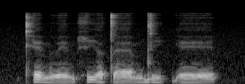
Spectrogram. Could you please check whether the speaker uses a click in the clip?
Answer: no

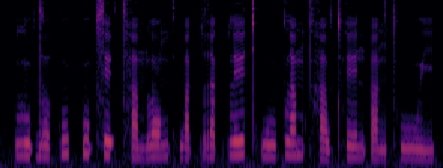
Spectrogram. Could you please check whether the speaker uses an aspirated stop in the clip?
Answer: yes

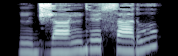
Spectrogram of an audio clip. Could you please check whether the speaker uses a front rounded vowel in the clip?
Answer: yes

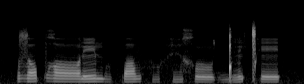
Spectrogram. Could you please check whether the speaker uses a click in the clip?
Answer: yes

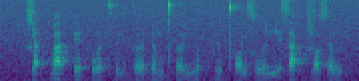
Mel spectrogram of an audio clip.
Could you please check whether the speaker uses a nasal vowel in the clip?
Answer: no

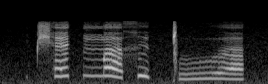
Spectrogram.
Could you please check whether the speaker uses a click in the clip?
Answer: yes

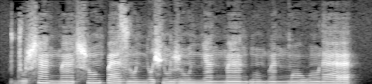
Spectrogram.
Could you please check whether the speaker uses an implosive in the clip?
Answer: no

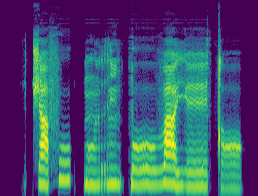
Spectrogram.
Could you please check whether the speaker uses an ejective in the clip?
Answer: no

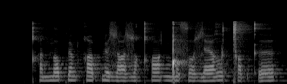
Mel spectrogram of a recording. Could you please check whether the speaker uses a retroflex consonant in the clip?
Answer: yes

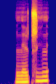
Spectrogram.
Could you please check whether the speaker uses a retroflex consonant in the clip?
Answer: yes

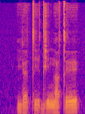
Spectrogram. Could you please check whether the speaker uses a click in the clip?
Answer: no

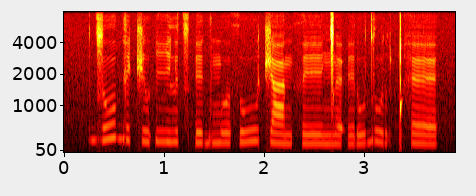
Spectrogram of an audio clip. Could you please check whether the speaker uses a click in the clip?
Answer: yes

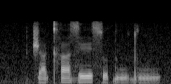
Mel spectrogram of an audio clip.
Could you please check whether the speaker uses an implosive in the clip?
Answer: yes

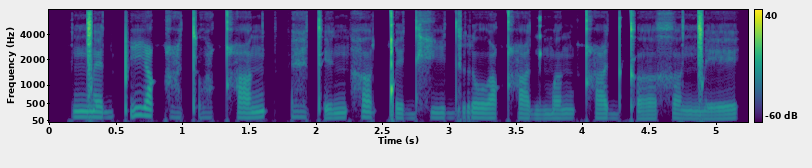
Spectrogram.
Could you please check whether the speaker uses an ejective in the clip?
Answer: yes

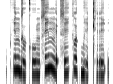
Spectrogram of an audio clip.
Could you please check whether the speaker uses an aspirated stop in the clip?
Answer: yes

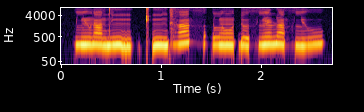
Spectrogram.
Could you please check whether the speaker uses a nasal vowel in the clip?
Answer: yes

